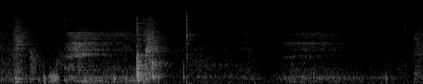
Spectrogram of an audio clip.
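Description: Light clicks and knocks of small metal parts being handled on a metal-topped workbench, with one sharper knock about a second and a half in, as a steel balance weight with a brass sleeve is stood on the scale's platter.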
